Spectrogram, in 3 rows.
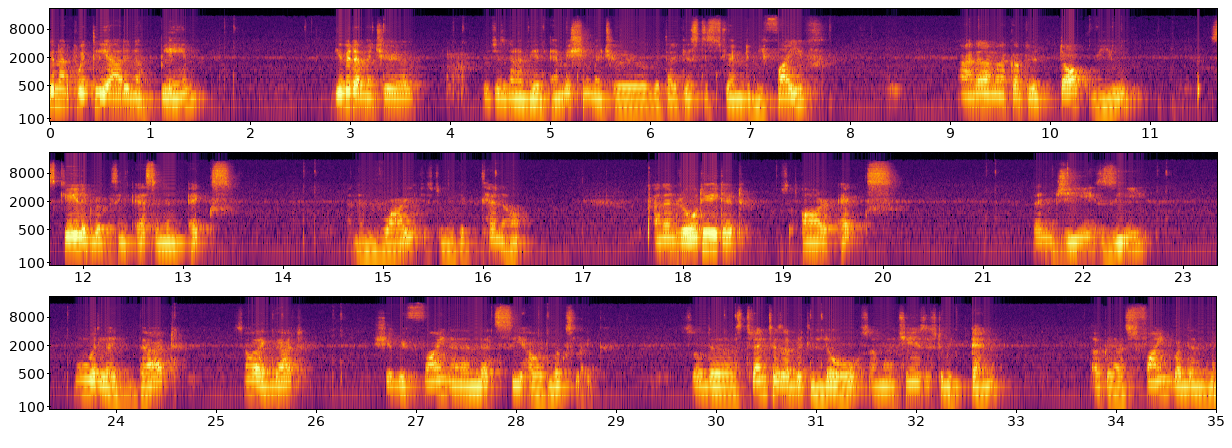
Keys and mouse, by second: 1.0 shift+a, 3.5-8.9 drag, 11.0 click, 11.4 z, 12.5 s, 15.8 s, 18.0-21.1 drag, 18.6 z, 19.3 r, 22.5 g, 23.8-25.9 drag, 26.5-27.8 drag, 27.8 middle click, 28.1-33.1 drag, 34.9-35.0 middle drag.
